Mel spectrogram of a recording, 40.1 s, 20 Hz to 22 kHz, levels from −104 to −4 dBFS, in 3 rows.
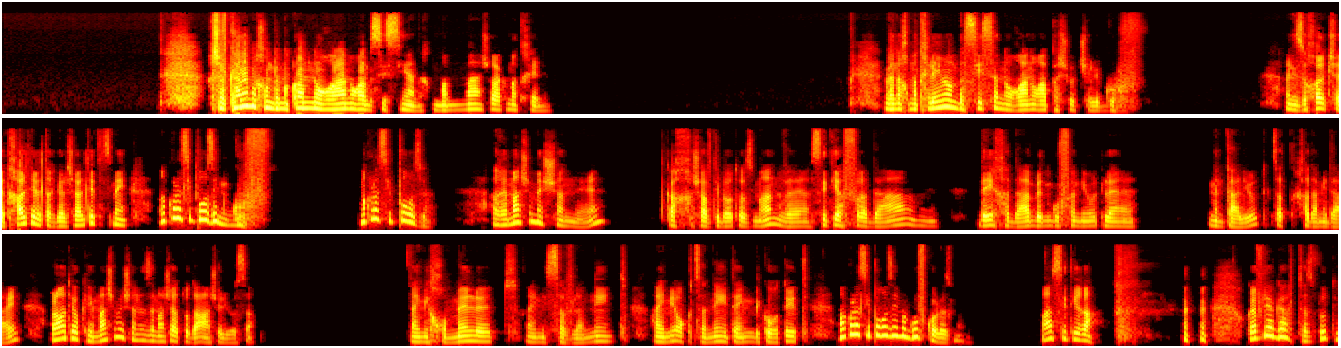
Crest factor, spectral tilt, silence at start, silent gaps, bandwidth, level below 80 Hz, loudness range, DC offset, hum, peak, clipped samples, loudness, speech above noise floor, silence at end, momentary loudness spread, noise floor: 22 dB; -4.5 dB/octave; 1.6 s; none; 15.5 kHz; -70 dBFS; 12 LU; under 0.1%; none; -4 dBFS; under 0.1%; -25 LUFS; over 65 dB; 0 s; 18 LU; under -90 dBFS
